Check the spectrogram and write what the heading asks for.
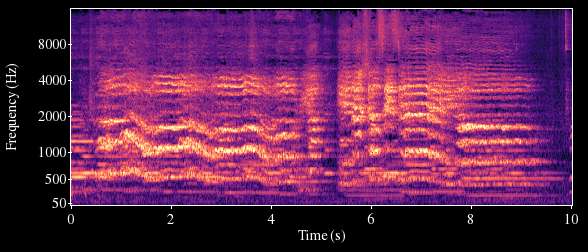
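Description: A chorus of young female voices singing together in a stage musical number, over musical accompaniment with steady bass notes. The singing swells in about half a second in, breaks briefly midway and fades near the end.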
